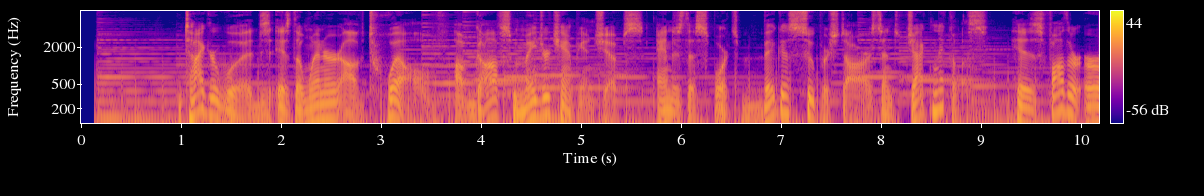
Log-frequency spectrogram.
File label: male voices for radio commercials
